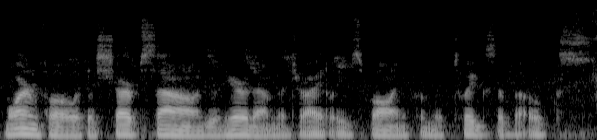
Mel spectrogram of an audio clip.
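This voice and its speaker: A man with a low, creaky voice reads verse and muses on it informally. He speaks very slowly and haltingly, with pauses to think. Faint noise sits behind him. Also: flat delivery, a little mellow. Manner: halting, musing. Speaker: poetry reader and commentator. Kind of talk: reading poems aloud with informal commentary.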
